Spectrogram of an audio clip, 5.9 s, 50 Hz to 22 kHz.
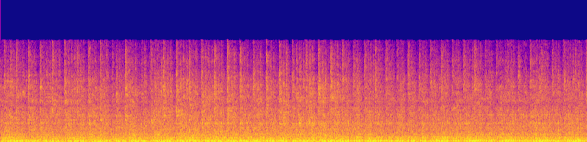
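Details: Rebuilt 1835cc air-cooled VW flat-four bus engine with vintage speed muffler, first start after rebuild, not yet tuned: steady, even idle with a regular low putter, no knocks or misses; ran with no real problems.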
